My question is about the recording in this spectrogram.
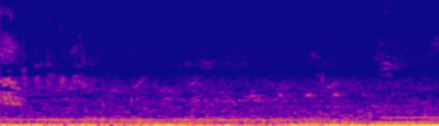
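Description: A faint steady low hum with a few steady higher tones over soft background noise, with no other distinct sound.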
